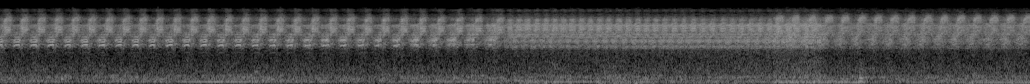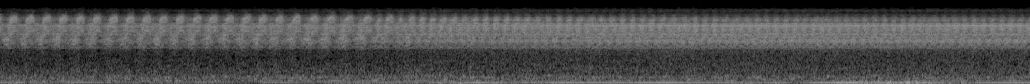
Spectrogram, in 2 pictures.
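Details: Bear cicada chorus recorded in Kamo town, 2 August 2026, amid intense summer heat, on a Z50II; a continuous shrill high buzz throbbing in fast regular pulses, with a faint low hum underneath.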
